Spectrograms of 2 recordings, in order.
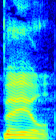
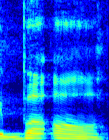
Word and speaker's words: Baal: Okay, so I've always heard my entire life that this is called Baal, and I'm going to keep saying Baal. But if you would like to have a more accurate pronunciation with the Hebrew, you could say Baal.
